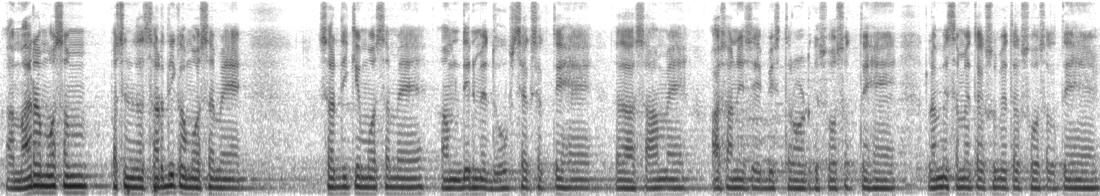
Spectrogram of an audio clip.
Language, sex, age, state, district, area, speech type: Hindi, male, 18-30, Rajasthan, Jodhpur, urban, spontaneous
